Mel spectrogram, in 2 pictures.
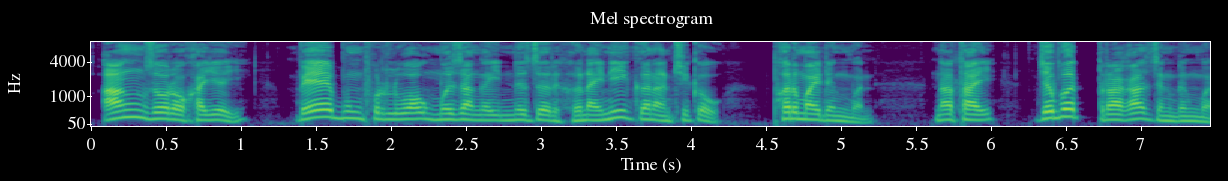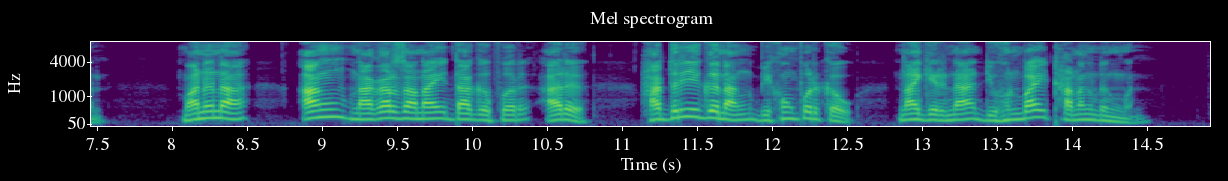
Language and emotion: Bodo, angry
